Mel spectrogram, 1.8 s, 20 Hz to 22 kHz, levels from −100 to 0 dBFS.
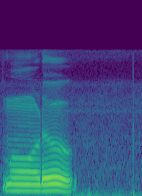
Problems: none marked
